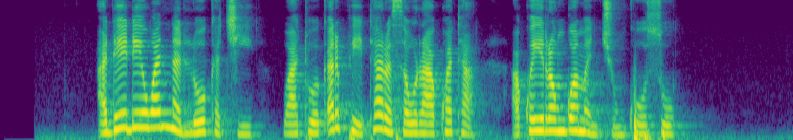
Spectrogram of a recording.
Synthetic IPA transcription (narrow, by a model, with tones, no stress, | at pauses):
ʔa˨deː˦deː˦wɐ˦nːɐ˨nloː˦kɐ˨t͡ʃiː˦ | waː˨toː˨kʼɐ˦ɽɸeː˨tɐ˦ɾa˨sa˦wɽaː˦kʷɐ˦taː˨ | ʔa˨kʷa˦jɽɐ˦ŋɡʷɐ˦mɐ˨nt͡ʃɪ˨ŋkʷoː˦soː˦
